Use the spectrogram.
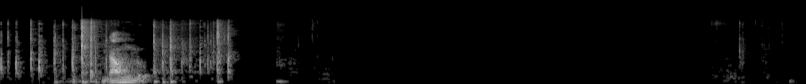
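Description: Rapid clicking of keys on a computer keyboard, close and fairly loud for about two seconds, followed by a few sparse taps and near silence, with a brief burst of typing again near the end; a voice speaks briefly.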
